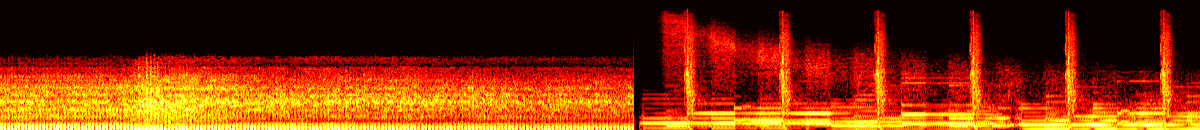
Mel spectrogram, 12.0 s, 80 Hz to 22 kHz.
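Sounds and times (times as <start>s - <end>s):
tiller cutters working soil: 0.0s - 6.3s
tiller engine running under load: 0.0s - 6.4s.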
